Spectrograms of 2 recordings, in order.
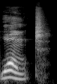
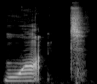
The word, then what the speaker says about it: want: It's not won't, it's want.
